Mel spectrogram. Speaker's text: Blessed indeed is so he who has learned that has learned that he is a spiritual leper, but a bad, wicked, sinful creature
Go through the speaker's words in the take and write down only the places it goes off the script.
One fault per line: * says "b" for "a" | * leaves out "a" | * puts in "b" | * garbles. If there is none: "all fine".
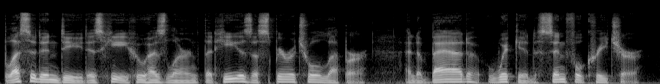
* leaves out "so"
* leaves out "has learned that"
* says "and" for "but"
